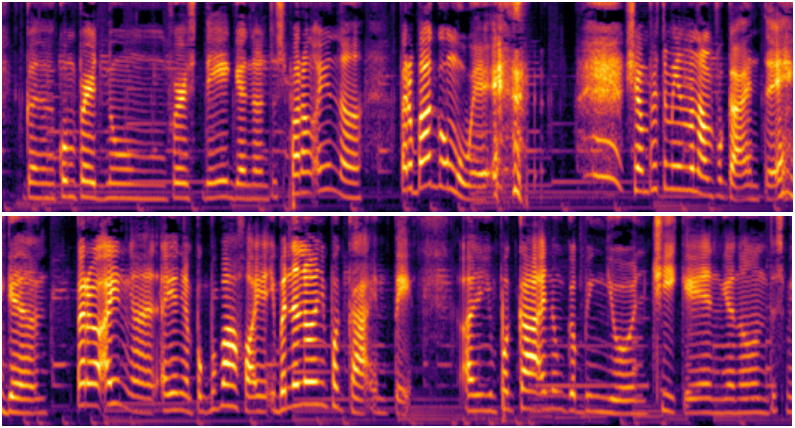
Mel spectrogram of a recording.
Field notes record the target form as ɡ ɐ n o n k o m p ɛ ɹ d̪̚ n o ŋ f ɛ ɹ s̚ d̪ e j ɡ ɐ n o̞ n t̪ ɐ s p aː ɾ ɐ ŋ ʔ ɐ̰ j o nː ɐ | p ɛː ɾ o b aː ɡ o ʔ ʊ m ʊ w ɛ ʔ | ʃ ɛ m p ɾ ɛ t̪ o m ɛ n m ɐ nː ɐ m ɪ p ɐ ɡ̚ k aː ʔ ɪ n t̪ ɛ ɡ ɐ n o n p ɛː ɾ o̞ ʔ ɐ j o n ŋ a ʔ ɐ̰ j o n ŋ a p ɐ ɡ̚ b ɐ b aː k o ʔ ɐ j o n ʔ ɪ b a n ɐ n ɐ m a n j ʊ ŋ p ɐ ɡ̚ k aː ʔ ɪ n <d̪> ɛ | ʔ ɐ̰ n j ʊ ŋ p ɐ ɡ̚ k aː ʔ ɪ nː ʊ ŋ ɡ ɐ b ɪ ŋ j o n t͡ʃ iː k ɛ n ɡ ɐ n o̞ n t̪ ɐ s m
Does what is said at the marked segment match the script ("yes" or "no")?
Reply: no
